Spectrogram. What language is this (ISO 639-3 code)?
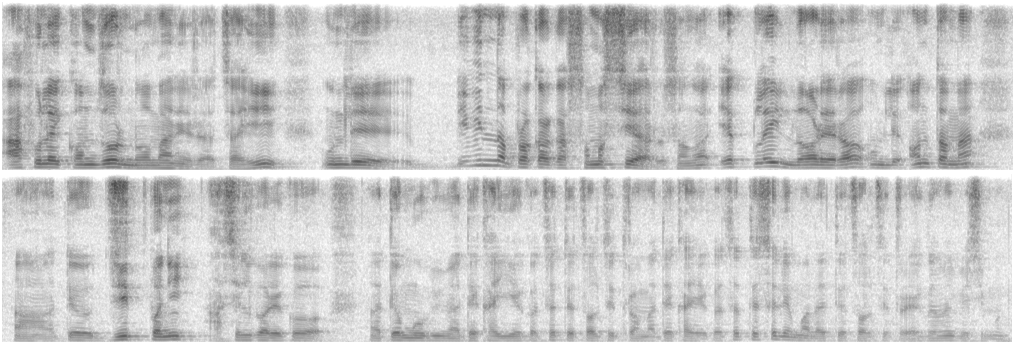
nep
